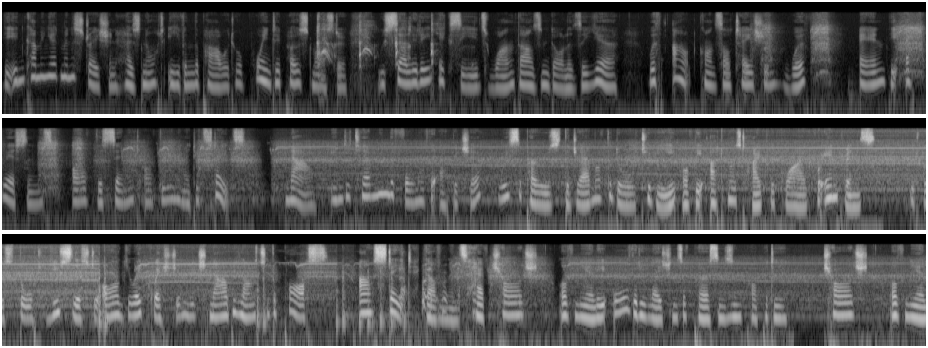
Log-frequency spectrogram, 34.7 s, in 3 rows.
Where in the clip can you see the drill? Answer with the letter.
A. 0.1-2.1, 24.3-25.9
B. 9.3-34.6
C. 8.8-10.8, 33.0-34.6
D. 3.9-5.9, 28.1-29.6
B.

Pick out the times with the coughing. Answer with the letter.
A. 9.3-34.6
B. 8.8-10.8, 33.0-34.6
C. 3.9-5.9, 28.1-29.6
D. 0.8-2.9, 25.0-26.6
C.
